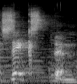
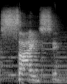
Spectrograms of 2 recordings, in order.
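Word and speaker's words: seksten: tenemos por ejemplo la palabra sisen no se pronuncia sexen se pronuncia saisen que significa 16 y luego tenemos esta de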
